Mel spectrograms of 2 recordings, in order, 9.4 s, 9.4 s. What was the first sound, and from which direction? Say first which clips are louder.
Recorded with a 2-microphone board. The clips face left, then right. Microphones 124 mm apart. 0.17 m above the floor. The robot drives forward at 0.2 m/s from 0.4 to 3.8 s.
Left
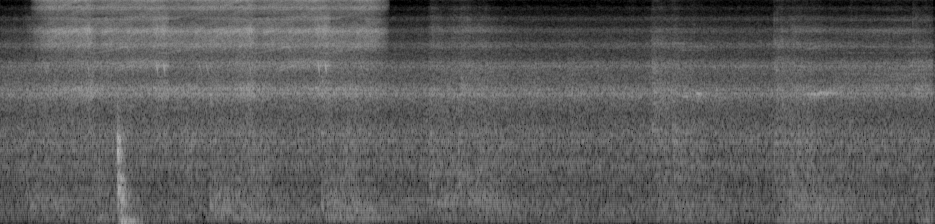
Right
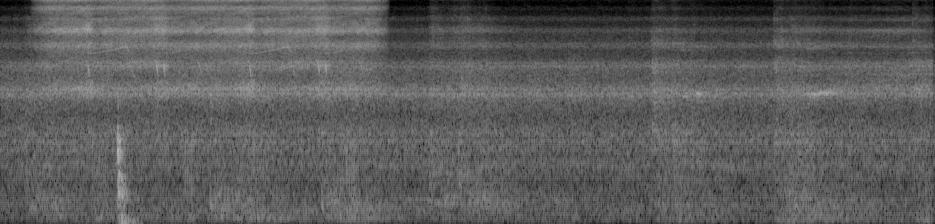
Knocking: even; centre (ahead or behind).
